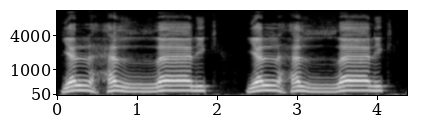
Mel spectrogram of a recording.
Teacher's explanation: mahreci ydi önce cezimli Fe Peltek Fe sonra harekeli Z gelirse f harfi tamamen zel harfine katılır ve z harfi şeddeli olarak okunur F harfinden hiçbir belirti kalmaz kur'an-ı Kerim'de tek bir örneği vardır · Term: idğam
